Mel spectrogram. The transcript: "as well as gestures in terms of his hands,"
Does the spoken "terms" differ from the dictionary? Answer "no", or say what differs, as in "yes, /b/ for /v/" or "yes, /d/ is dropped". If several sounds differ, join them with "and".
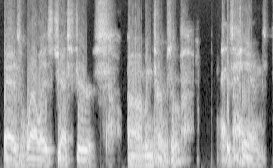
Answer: no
